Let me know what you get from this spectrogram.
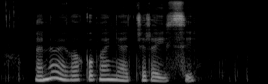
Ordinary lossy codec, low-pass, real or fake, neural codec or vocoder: none; none; real; none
